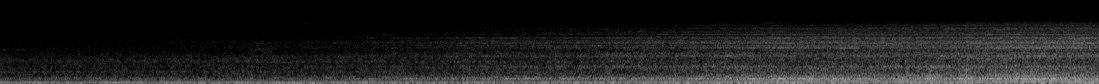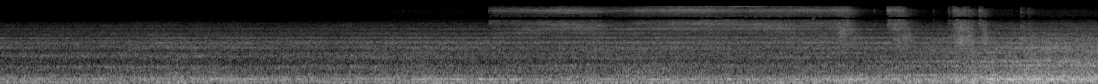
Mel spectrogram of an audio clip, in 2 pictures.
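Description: A regional train pulling out of the station, growing steadily louder as it gathers speed and passes. Its wheels and running gear rumble, with a high hiss and a few sharp clacks in the last few seconds.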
